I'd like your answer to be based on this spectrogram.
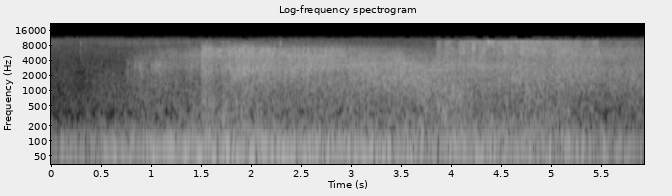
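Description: A continuous, loud roaring rumble like an explosion or fire burst from water and gas mains ruptured in an earthquake, sustained and dense for the whole stretch with no speech.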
